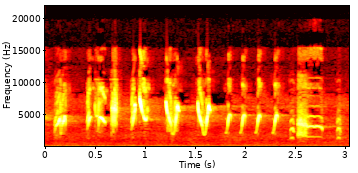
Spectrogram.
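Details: Oriental white-eye, or pleci, in continuous song to trigger singing in other white-eyes: a quick string of high chirps and trills, several notes per second, ending in a brief buzzy note.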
